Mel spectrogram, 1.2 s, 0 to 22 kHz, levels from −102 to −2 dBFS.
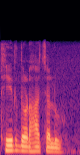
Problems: none marked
